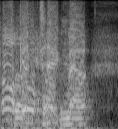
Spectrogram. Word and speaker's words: contechno: We call it contechno. Contechno. Emphasis on the first 4 letters. Emphasis on the last 2.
